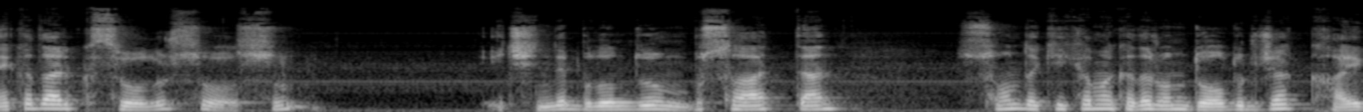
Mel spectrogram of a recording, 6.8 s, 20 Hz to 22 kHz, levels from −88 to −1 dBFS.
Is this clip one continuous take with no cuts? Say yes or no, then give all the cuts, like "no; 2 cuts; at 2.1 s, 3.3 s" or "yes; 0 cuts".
yes; 0 cuts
